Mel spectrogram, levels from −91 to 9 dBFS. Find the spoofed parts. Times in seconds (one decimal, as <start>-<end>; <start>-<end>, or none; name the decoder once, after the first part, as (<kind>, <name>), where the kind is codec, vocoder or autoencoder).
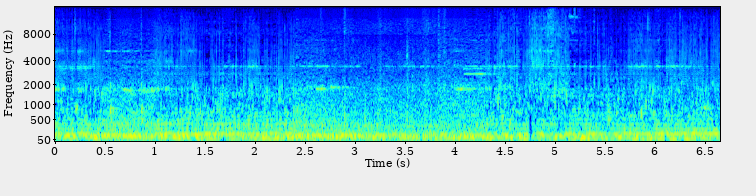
0.0-0.5 (vocoder, BigVGAN v2); 1.0-2.4; 4.3-6.7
